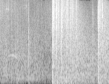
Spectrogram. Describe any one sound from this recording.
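Gunfire cracks loudly from a rifle.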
